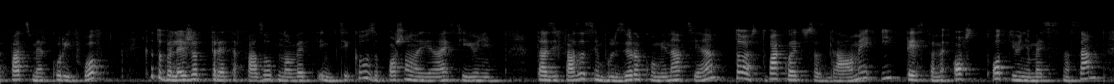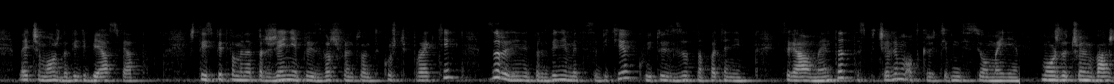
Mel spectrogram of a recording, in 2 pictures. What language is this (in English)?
Bulgarian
